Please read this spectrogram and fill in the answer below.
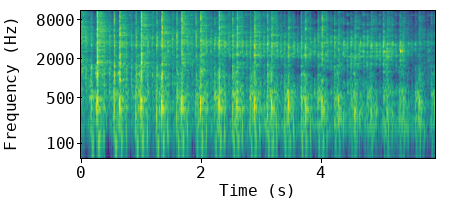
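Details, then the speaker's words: Old Glonet single-cylinder diesel finally running: slow, even thumping at roughly three and a half beats a second with crisp, clean firing; governor spring tension varies the speed somewhat; running well. "All right. Well, it's running pretty good there."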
